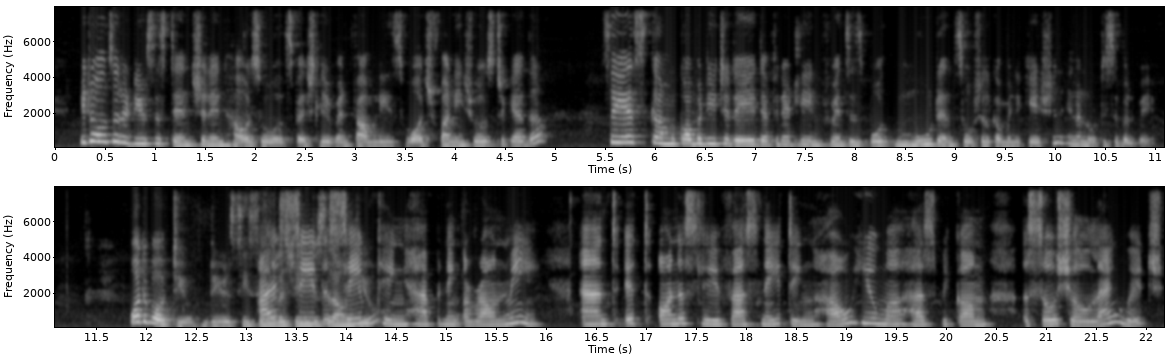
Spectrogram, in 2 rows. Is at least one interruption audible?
Yes, from 13.1 s

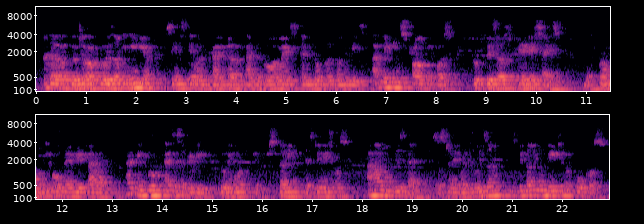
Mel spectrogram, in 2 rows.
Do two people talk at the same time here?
No

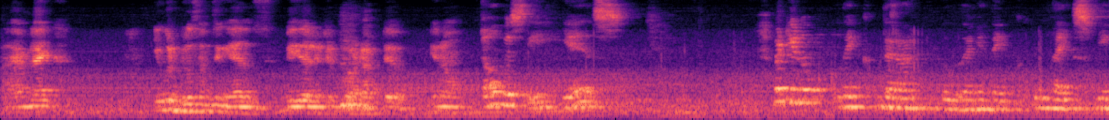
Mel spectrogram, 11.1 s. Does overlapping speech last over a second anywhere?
No

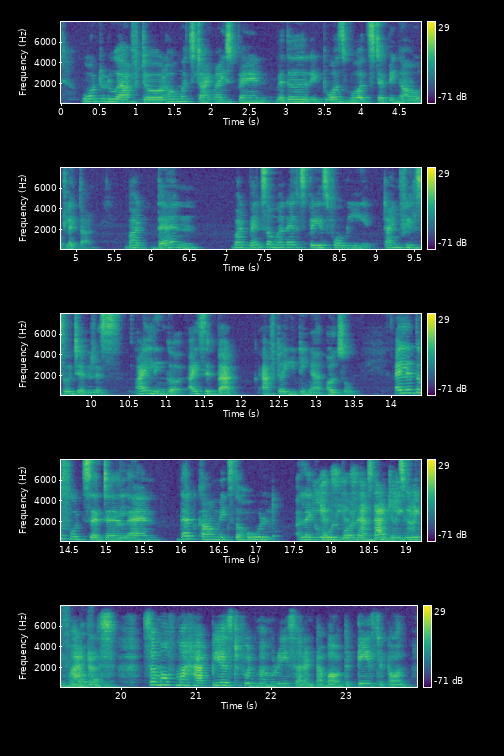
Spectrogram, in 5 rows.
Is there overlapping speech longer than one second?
Yes, from 17.8 s

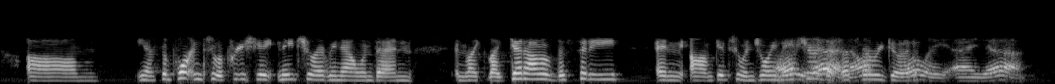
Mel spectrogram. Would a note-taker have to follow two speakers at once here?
Yes, from 7.7 s

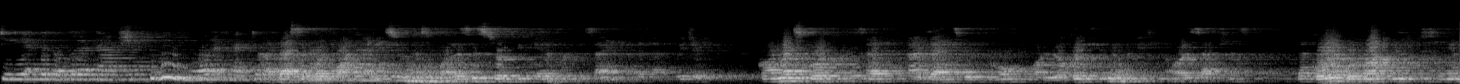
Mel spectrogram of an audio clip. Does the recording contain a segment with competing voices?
Yes, from 2.5 s

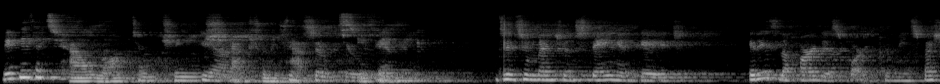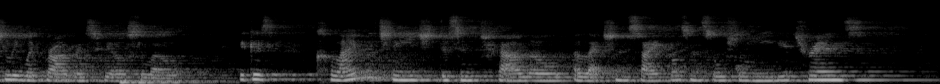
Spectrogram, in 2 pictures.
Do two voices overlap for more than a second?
Yes, from 2.0 s

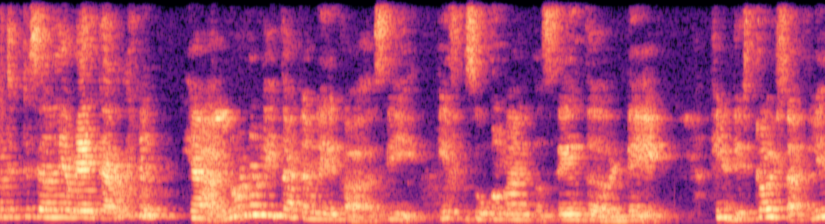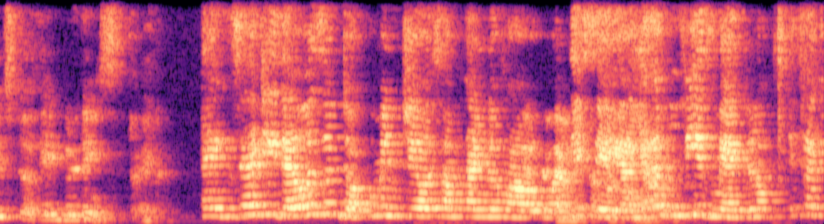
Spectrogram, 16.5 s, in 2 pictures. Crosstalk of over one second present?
Yes, from 13.5 s

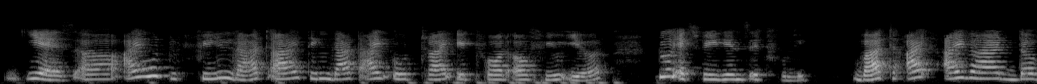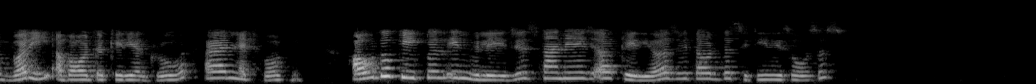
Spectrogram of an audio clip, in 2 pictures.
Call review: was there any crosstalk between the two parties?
No

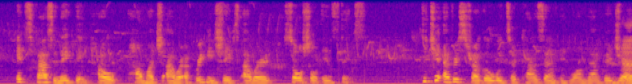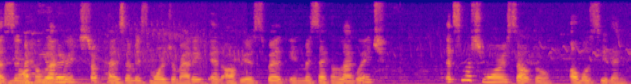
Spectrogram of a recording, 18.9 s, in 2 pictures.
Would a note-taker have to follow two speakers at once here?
Yes, from 9.2 s

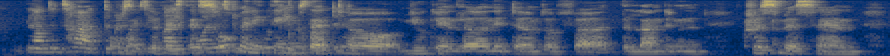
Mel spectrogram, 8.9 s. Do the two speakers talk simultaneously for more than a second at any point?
Yes, from 1.1 s

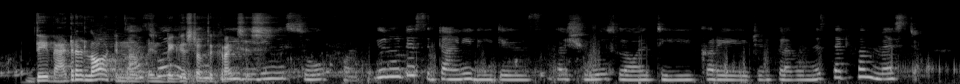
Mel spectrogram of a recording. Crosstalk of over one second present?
Yes, from 1.2 s

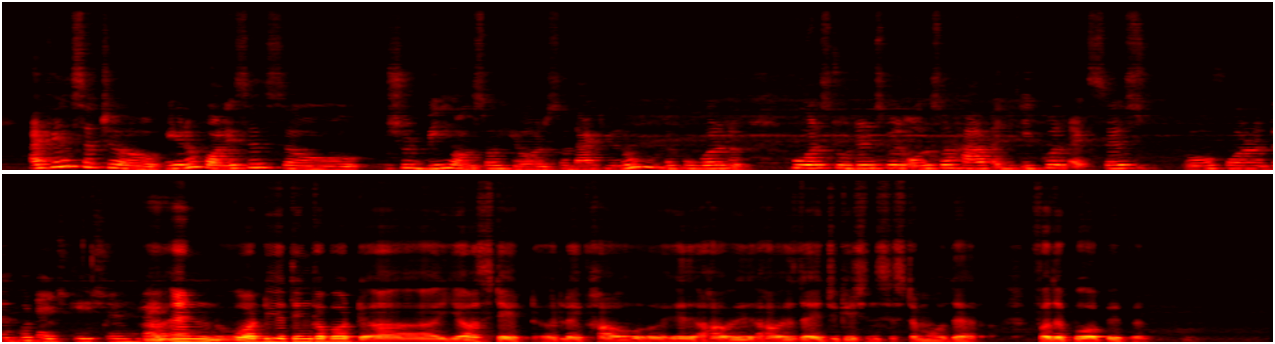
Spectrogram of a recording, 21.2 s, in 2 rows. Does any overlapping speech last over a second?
No

